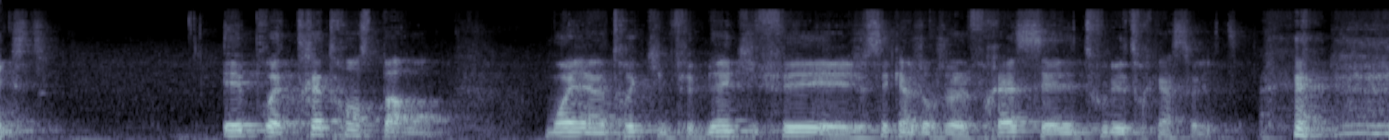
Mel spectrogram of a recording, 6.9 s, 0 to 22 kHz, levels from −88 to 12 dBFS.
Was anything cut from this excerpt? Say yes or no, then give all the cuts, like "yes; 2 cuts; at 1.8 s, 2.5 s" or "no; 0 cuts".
no; 0 cuts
